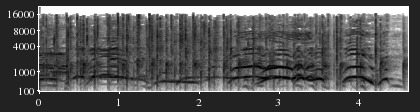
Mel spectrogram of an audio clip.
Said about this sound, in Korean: 우리 운수 대통이 무려 30여 분의 고객님들께 복을 팔았습니다. 기념으로 모두 박수!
